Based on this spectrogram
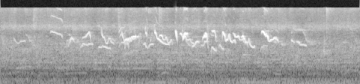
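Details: Javan white-eye training song: a dense run of high, piercing whistled chirps, rising and falling zigzag notes repeated quickly and unevenly, strongest in the middle of the phrase, with faint hum underneath.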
